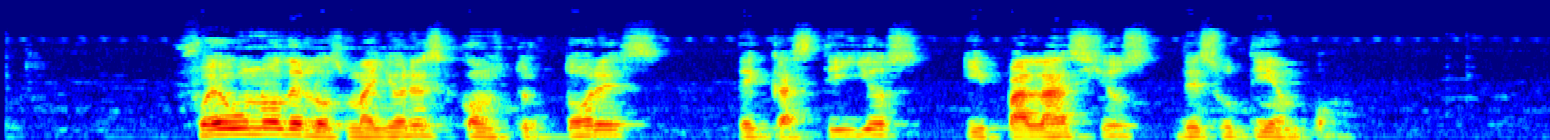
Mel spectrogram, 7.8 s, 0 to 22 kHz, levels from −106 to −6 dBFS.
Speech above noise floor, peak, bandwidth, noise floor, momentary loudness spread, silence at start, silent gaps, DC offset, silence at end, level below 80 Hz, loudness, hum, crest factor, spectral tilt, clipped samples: 52 dB; -4 dBFS; 9.2 kHz; -76 dBFS; 17 LU; 0.95 s; none; under 0.1%; 1.1 s; -74 dBFS; -25 LUFS; none; 24 dB; -5 dB/octave; under 0.1%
